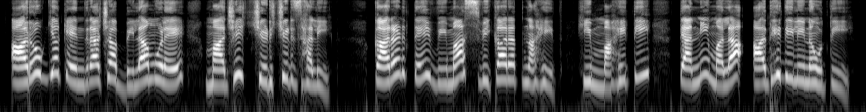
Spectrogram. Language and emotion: Marathi, angry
